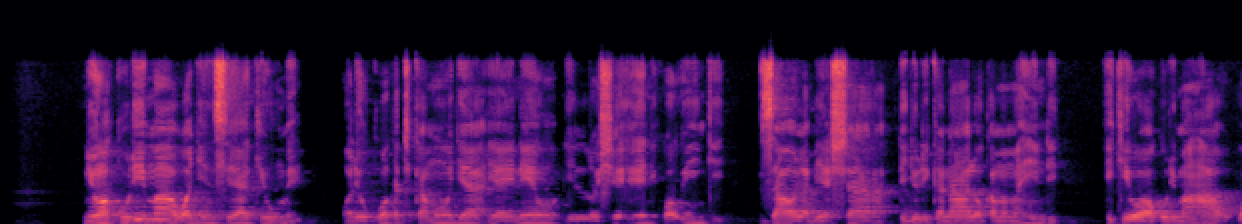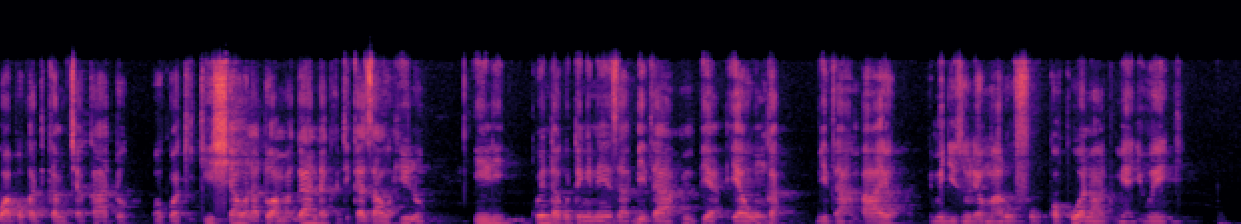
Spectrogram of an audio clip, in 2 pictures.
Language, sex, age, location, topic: Swahili, male, 25-35, Dar es Salaam, agriculture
